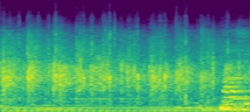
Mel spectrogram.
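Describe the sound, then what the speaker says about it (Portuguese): A church congregation claps in a dense, continuous wave of applause that fills the room, with a faint murmur of voices mixed through it. "Você pode aplaudir ao Senhor Jesus nesse momento?"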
